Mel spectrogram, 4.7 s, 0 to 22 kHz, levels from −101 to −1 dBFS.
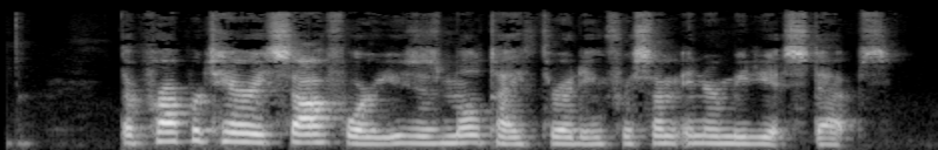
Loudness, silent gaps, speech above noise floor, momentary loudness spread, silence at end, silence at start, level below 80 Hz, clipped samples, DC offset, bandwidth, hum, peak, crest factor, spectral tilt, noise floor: -23 LUFS; none; 38 dB; 10 LU; 0.25 s; 0.6 s; -70 dBFS; under 0.1%; under 0.1%; 16 kHz; none; -6 dBFS; 18 dB; -4.5 dB/octave; -61 dBFS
